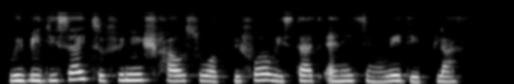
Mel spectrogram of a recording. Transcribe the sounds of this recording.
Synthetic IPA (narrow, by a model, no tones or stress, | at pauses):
wibidisaɪd̚tʰufiniʃhaʊswɔk̚b̥ifɔwistatʰɛ̰niθĩŋwedepʰlãn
